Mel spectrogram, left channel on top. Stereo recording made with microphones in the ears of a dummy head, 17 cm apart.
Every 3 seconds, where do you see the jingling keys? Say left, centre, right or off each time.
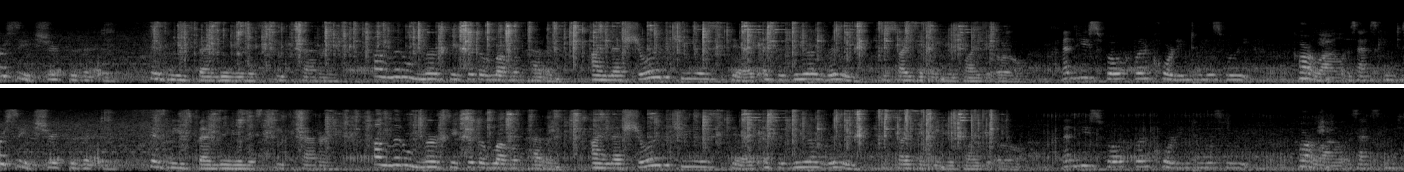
left, left, centre, right, off.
